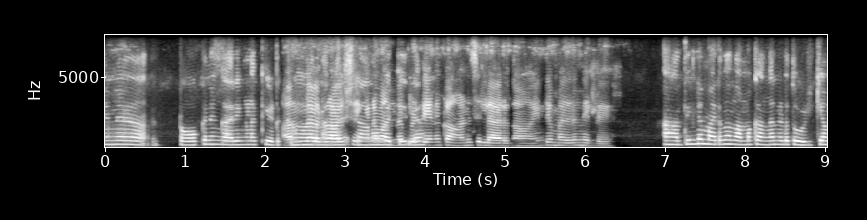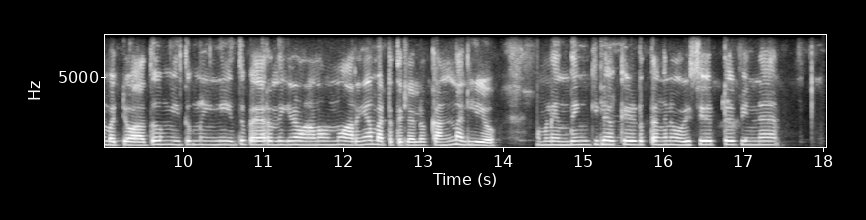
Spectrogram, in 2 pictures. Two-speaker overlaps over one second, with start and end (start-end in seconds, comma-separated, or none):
2.3-3.9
